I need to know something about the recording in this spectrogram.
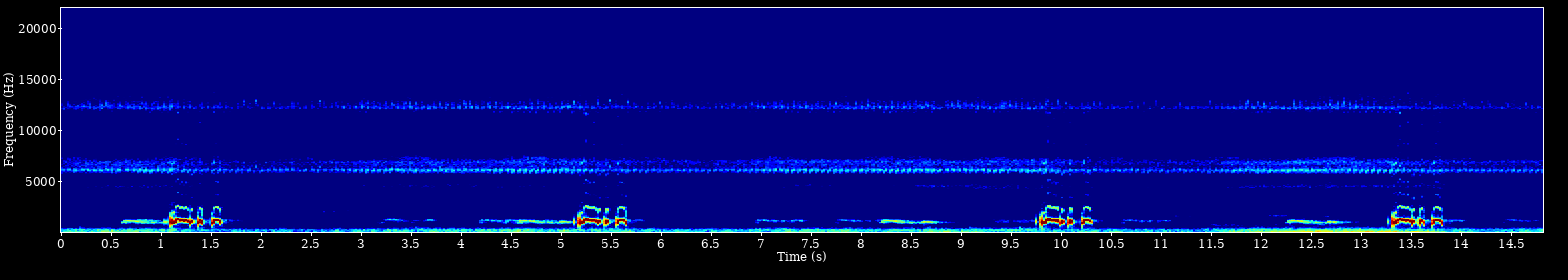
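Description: A bird calls loudly in short, repeated bursts of chirps.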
